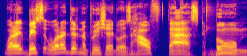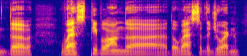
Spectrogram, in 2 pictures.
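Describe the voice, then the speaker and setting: A man's voice: medium pitch, moderate pace, clear, resonant tone, dry recording, faint music behind. A man giving casual, off-the-cuff commentary as host of a Bible study, questioning and conversational with repeated phrases.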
